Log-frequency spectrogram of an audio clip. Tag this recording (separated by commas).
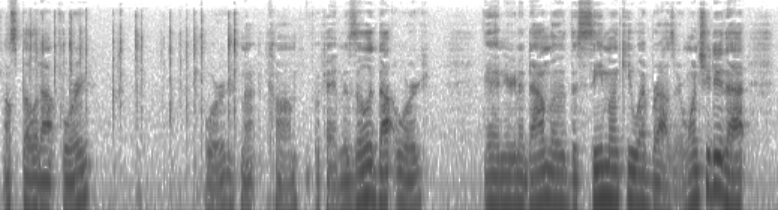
Speech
